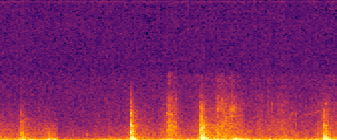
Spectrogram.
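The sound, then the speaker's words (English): A man kicks a door shut behind him, heard as a handful of dull wooden thuds and knocks spread over a few seconds, fairly quiet against a low background hum, with no voices. “Kicking the door behind him at Charlie.”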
